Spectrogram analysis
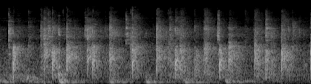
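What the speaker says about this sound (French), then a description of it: "Est-ce qu'on peut encore applaudir pour la parole?" Church congregation in Montréal applauding together after a message, a dense run of hand claps with slightly uneven rhythm, fairly close and steady for about three seconds.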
